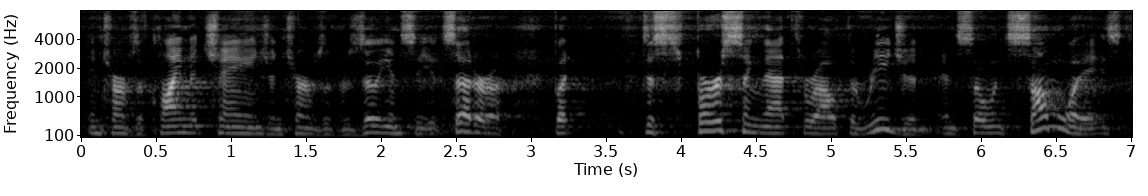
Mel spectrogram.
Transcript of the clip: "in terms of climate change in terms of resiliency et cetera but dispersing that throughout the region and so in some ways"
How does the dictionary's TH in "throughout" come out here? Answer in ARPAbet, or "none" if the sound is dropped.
TH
